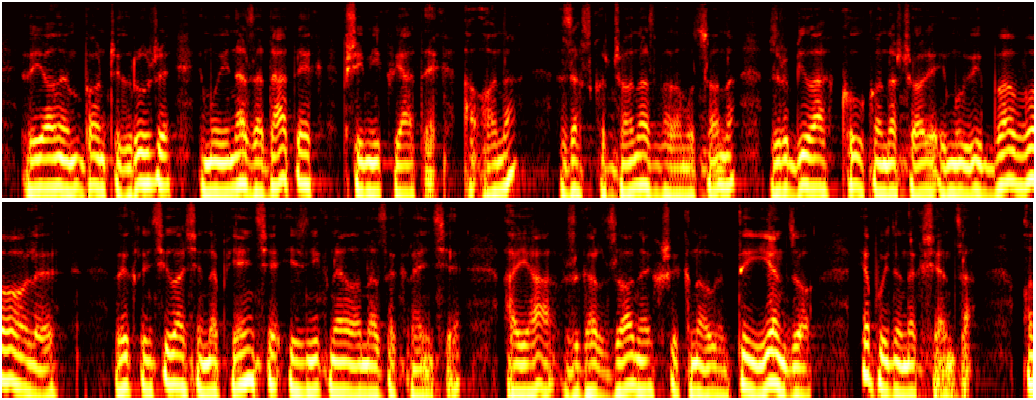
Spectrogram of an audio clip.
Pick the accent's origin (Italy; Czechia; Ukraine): Ukraine; Zherava, Lviv Oblast; tam wychowany jestem w diecezji lwowskiej. Parafia Chodorów, a wioska Żerawa, taka zwyczajna ukraińska wioska. Było nas tam, Polaków, bardzo mało, ale mieliśmy swój kościółek i gospodarstwo. I tam właśnie urodziłem się i tam wychowany jestem.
